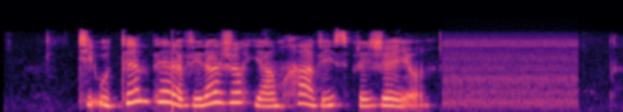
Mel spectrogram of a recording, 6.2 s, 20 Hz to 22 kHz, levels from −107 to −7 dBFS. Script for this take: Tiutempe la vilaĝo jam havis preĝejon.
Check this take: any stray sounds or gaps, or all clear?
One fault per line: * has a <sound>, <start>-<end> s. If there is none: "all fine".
all fine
